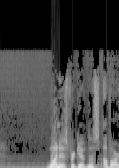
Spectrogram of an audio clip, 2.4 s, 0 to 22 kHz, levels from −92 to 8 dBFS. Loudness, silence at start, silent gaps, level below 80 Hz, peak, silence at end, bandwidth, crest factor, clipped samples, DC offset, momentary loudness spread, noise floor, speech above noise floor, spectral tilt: -12 LUFS; 0 s; none; -42 dBFS; 0 dBFS; 0 s; 16 kHz; 14 dB; 0.2%; under 0.1%; 7 LU; -35 dBFS; 24 dB; -5.5 dB/octave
